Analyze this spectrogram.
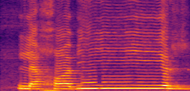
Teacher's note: Attention, ra sakina, parce que je m'arrête, je marque l'arrêt, précédé d'une kasra. La khabir, je ne fais remonter que le bout de ma langue, afin de permettre au ra d'être aminci. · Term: ra muraqqaqa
